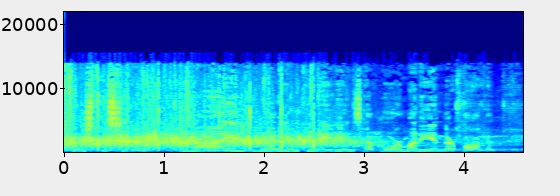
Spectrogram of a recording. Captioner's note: some Applause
